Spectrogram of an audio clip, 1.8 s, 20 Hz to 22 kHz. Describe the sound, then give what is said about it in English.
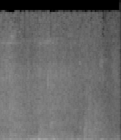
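Strong wind buffets the microphone on a 10,000-square-foot glass-panelled outdoor viewing deck on floor 51, a steady low rumbling roar with gusty swells and no voices, fairly loud throughout. “Windy, but beautiful.”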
